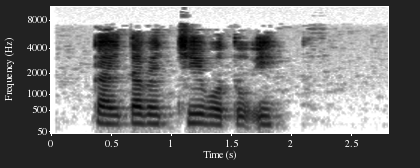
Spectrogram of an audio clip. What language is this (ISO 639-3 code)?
yaq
